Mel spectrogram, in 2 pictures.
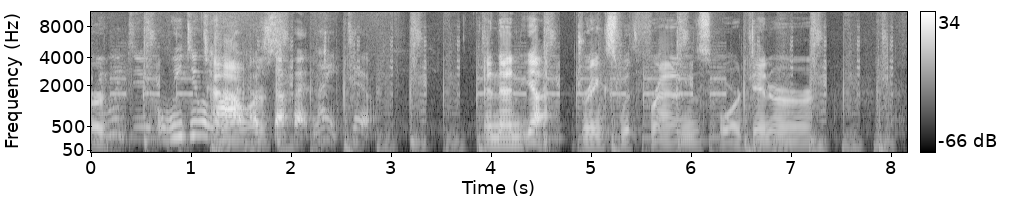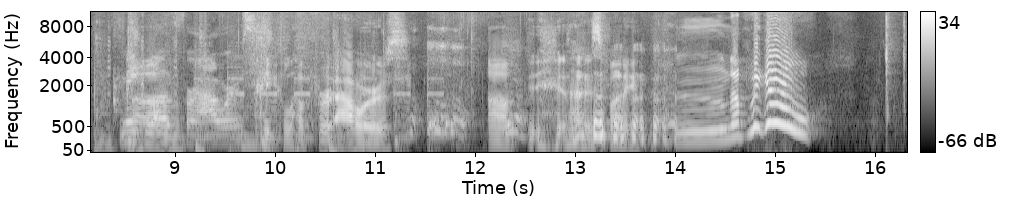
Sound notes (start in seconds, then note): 11.2 laughing; 12.1 laughs; 16.0 kissing sounds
